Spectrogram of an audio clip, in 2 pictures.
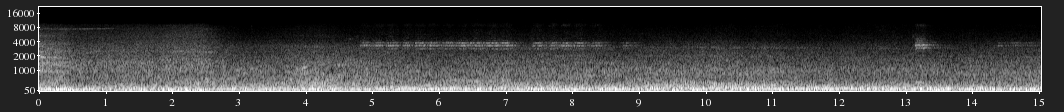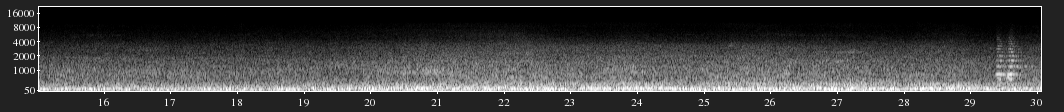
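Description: Steady city street traffic: scooters and cars running past with tyre and engine noise, and short vehicle horn toots, one about 13 seconds in and another near the end.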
